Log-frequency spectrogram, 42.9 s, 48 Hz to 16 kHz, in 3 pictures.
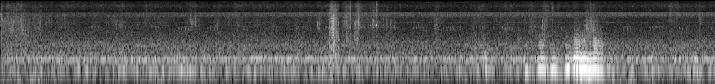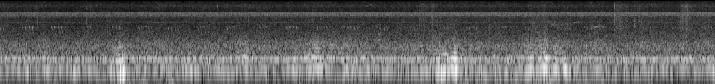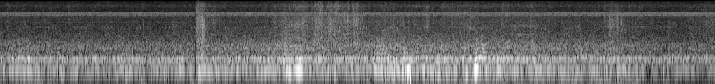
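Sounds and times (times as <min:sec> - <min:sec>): high-pitched insect trill: 0:00.0 - 0:42.9
honeybees buzzing: 0:00.0 - 0:42.9.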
